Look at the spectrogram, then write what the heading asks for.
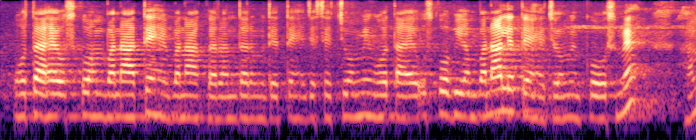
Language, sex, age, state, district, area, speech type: Hindi, female, 45-60, Bihar, Begusarai, urban, spontaneous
